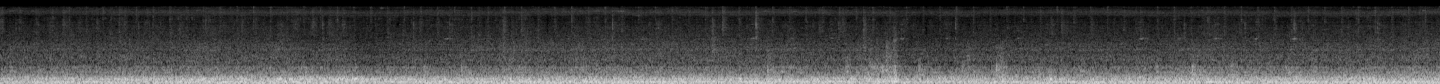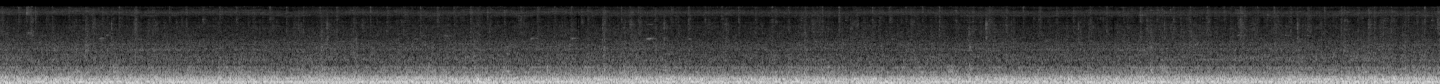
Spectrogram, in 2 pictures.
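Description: Diesel train running steadily along the track: a constant low engine drone over the rumble of wheels on the rails.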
